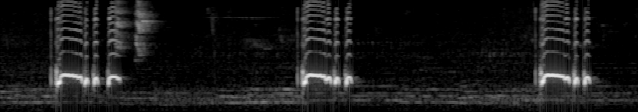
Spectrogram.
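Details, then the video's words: Local Java zebra dove singing steadily, prized for a long, clear voice and used as a lure bird: a drawn-out coo followed by two clipped notes, repeated about every two and a half seconds, three times, with soft low background tones. "Perkutut lokal jawa gacor buat pancingan suara panjang bening"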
